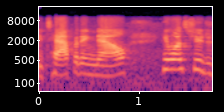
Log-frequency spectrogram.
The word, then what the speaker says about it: Tappening: Go to, I try not to ever plug any of my businesses, but Tappening, which rhymes with happening.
